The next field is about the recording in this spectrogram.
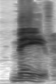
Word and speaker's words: Maeve: Maeve.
